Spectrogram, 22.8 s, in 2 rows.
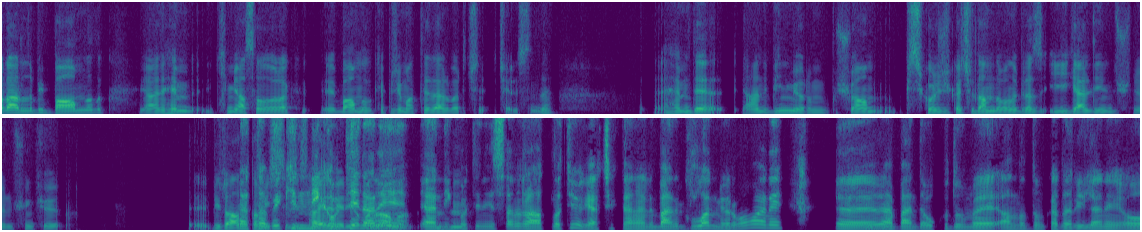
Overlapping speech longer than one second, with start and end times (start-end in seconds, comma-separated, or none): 13.8-16.0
